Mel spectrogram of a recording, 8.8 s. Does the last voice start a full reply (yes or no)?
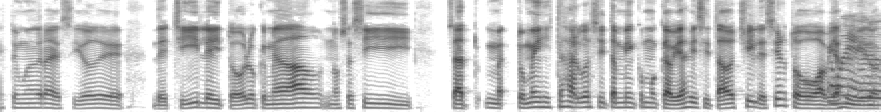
yes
